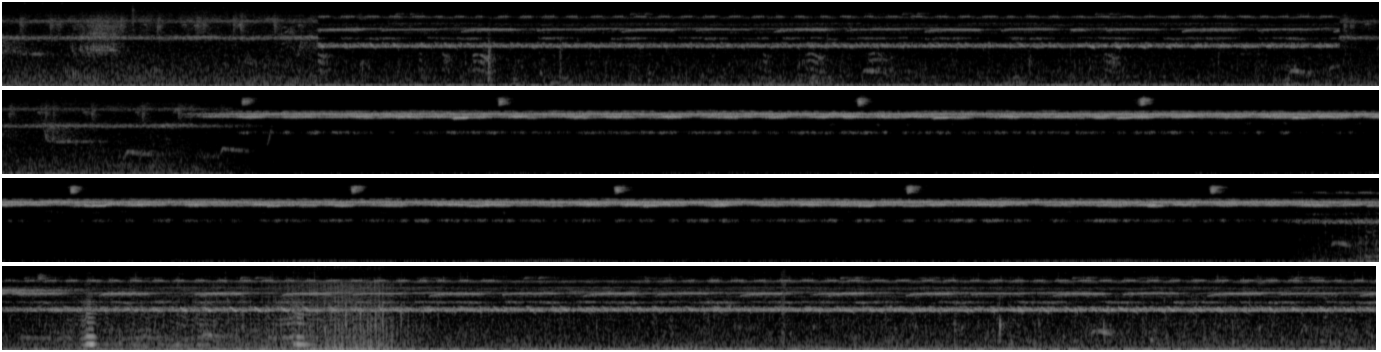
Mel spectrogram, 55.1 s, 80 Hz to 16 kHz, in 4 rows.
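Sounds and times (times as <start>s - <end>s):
night insects trilling: 0.0s - 16.4s, 40.4s - 55.0s
very high insect chirp: 0.0s - 16.5s, 40.5s - 55.0s.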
